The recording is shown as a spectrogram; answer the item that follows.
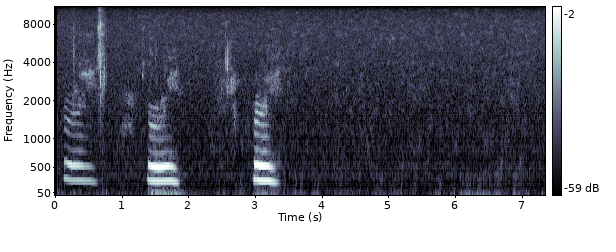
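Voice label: "ring", spoken word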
